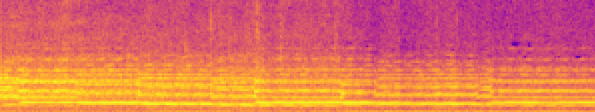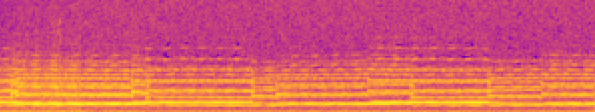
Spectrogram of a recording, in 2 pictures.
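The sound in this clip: An ambulance siren wails in a steady two-tone pattern, switching back and forth between pitches at a regular rhythm. It stays loud and continuous throughout, with no voices.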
